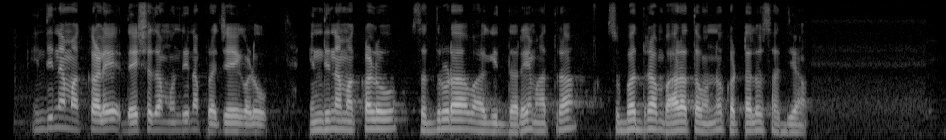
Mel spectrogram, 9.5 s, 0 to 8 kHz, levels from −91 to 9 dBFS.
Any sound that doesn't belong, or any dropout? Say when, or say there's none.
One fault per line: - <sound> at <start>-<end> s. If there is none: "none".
none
